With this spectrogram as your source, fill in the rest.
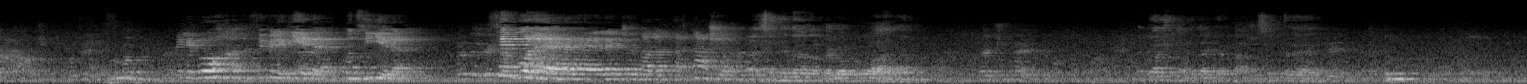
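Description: Adults talk at a distance in a large echoing hall.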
